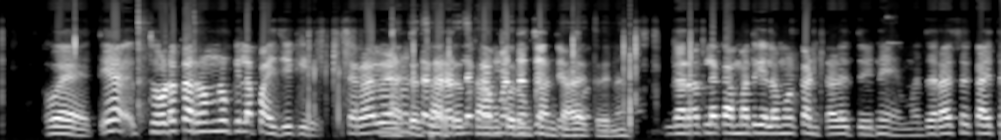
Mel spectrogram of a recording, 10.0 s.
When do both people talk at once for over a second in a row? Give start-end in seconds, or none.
3.8-6.2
